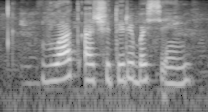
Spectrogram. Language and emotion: Russian, neutral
